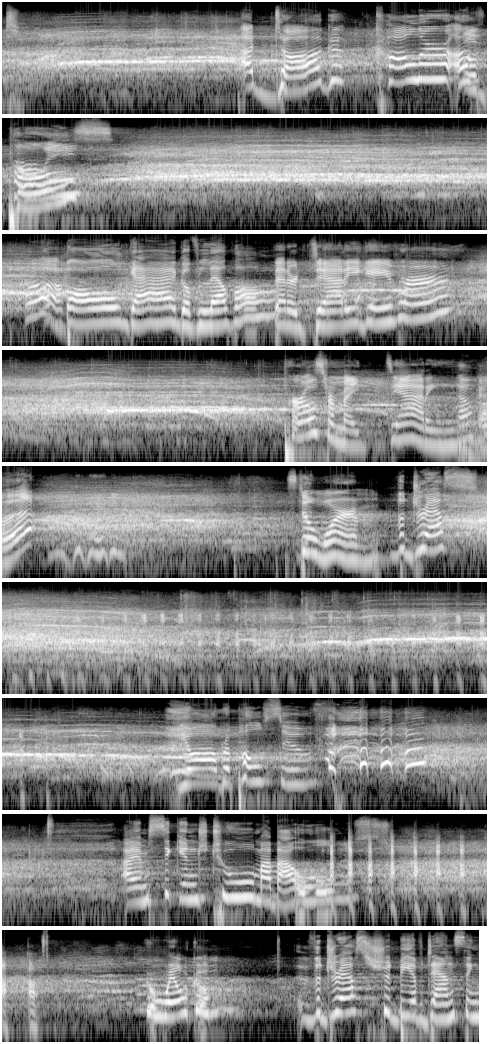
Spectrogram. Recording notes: Live from Dallas. Dallas LIVE.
